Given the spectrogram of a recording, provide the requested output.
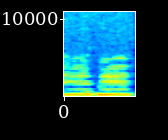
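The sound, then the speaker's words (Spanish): A voice imitates an alert tone, holding one steady, buzzy pitched note for under a second with a brief dip partway through, with no other sounds. “Ese fue un sonido de alerta.”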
